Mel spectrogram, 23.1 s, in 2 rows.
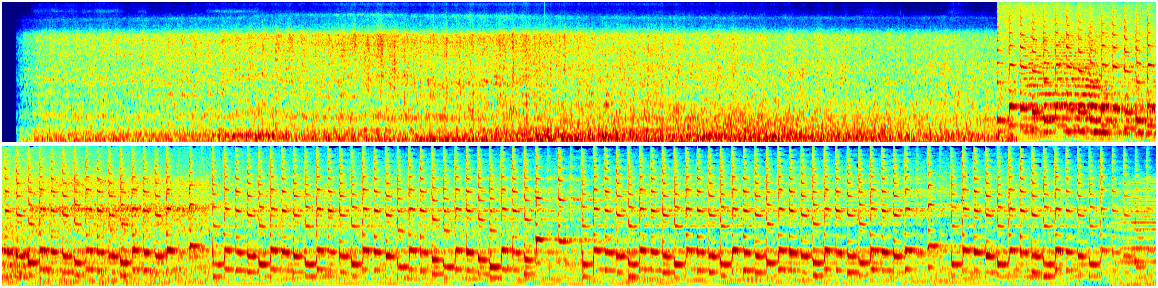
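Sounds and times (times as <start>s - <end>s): train wheels on rails: 0.2s - 14.9s
electronic music: 10.0s - 23.0s.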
